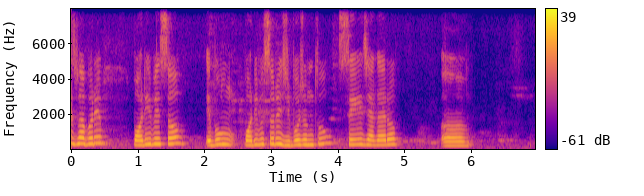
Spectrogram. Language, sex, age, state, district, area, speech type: Odia, female, 18-30, Odisha, Cuttack, urban, spontaneous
